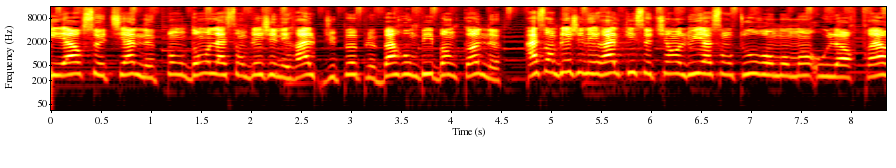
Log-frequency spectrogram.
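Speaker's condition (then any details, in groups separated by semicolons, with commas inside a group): No condition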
